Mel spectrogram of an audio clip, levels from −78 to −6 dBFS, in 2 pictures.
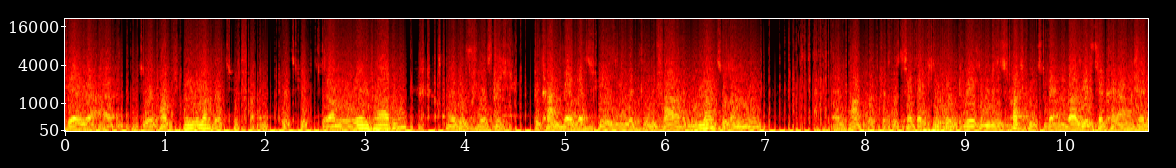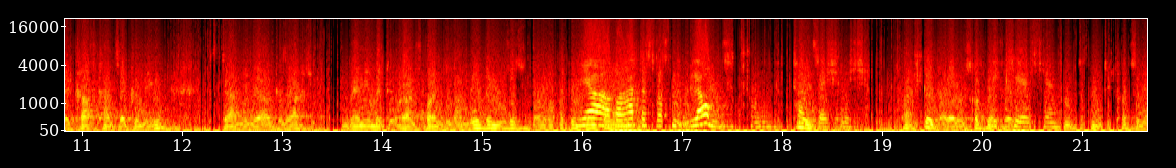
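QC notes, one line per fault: Throughout: stuck bit. Harsh, buzzy distortion sits on all of the audio, and quiet gaps fill with noise near -25 dBFS instead of falling silent. One data bit is likely held fixed, shifting about half the samples by its weight.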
